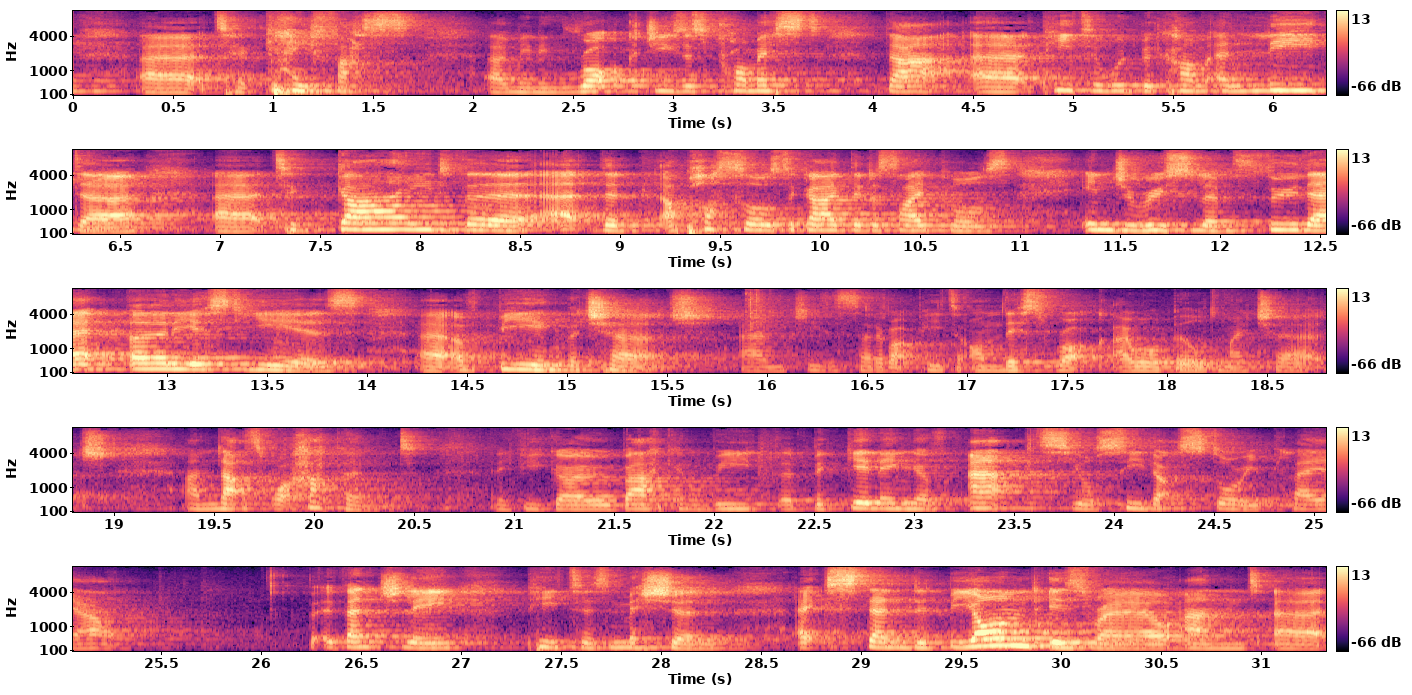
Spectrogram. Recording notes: Streamed live at St Paul's Shadwell on Sunday, 30 April 2023.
